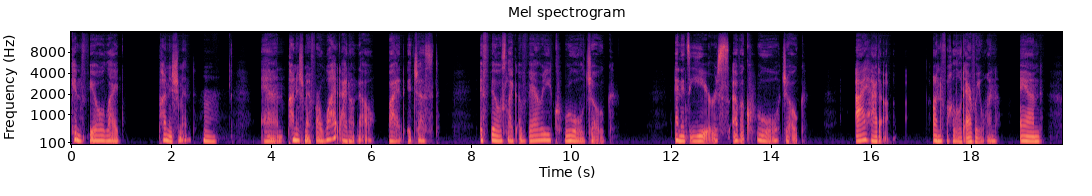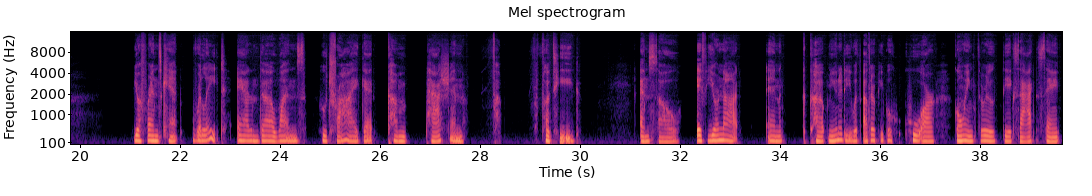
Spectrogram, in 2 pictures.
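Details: Adult woman, a dementia caregiver, who states she has a stutter; stuttering.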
